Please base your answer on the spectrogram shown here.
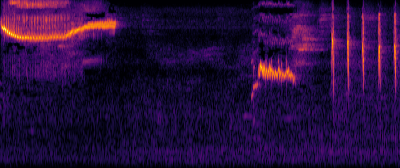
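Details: A drawn-out high whistle from the orange-headed thrush, dipping then rising. After a silence come a rough warbling phrase and five quick, regular ticking notes.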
